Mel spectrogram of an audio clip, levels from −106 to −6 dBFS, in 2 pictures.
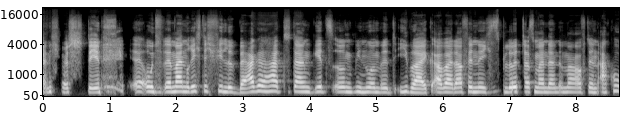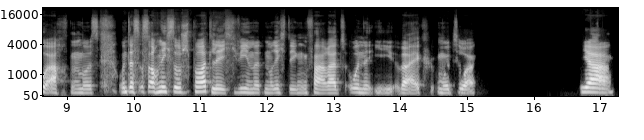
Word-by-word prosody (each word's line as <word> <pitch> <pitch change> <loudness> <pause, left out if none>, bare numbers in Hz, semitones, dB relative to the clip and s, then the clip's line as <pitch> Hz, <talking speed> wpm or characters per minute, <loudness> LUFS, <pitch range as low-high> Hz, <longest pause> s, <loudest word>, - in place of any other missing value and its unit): kann - - -2
ich 215 - -7
verstehen, 185 0 -1 0.4
äh, 220 - -2
und 210 -3 0
wenn 210 0 +2
man 220 0 +5
richtig 225 +2 -3
viele 210 -4 -1
Berge 210 +7 +2
hat, 235 -2 0
dann 215 -2 +2
geht’s 210 +1 -3
irgendwie 210 0 -2
nur 200 0 -1
mit 190 -2 -5
E-Bike, 180 -5 +1
aber 195 0 +3
da 200 +1 +1
finde 205 0 0
ich's 200 +4 -8
blöd, 210 0 +1
dass 210 0 -2
man 195 -1 0
dann 195 +1 -2
immer 200 0 -3
auf 195 - -7
den 195 -2 -3
Akku 190 +7 -1
achten 170 - -1
muss 165 -1 -6 0.3
und 200 +2 -2
das 210 - +2
ist 215 0 -5
auch 210 -2 +5
nicht 215 0 +3
so 205 -2 +3
sportlich 180 -4 +2
wie 180 0 -2
mit 170 0 -6
'nem 165 -1 -8
richtigen 165 -1 -7
Fahrrad 155 0 +1
ohne 170 -3 -3
E-Bike-Motor. 160 - -2 1.6
Ja. 200 0 +8
200 Hz, 160 wpm, -23 LUFS, 175-215 Hz, 1.6 s, Ja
